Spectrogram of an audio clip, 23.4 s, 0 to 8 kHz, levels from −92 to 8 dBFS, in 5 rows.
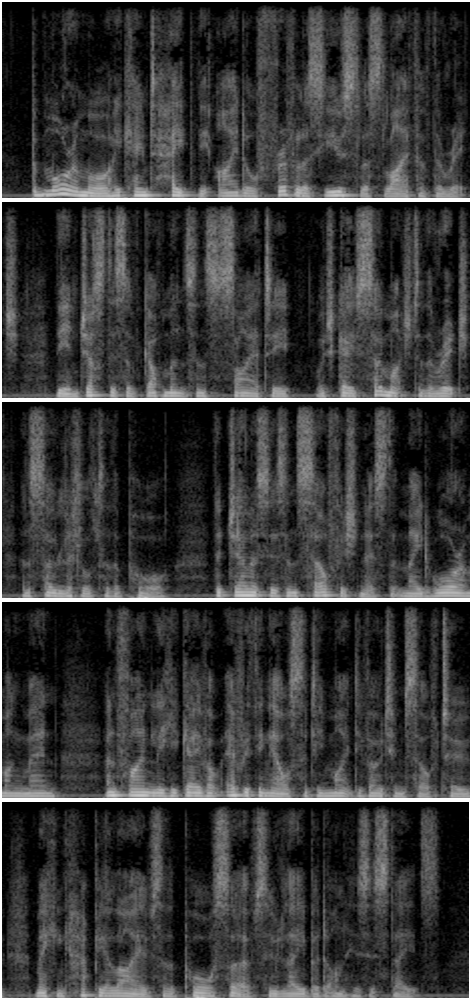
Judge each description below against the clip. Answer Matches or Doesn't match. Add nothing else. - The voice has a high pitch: Doesn't match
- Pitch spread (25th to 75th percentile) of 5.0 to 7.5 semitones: Doesn't match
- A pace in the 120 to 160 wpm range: Doesn't match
